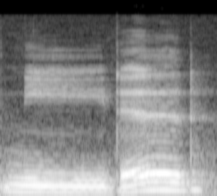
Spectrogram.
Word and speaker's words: needed: So the ed is going to become the id sounds. So that sounds like needed or wanted.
